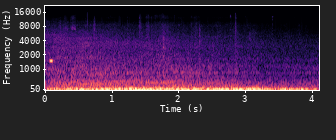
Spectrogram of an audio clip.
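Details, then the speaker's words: BMW with N47 diesel and manual gearbox after clutch replacement, previously slipping: engine pulls cleanly under acceleration with a steady low rumble, no slipping flare and the earlier noise gone; clutch engages properly. "marche tout impeccable plus d'age qui patine il y a plus de bruit j'accélère c'est fini"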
